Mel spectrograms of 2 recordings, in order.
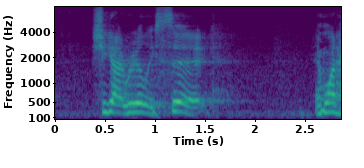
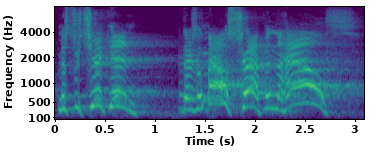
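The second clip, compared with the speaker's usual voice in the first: high, loud, frantic squeal of a terrified mouse; a high, loud, panicked cartoon mouse voice; 9 semitones higher, 5 dB louder than usual. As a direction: beg for help in a high, shrill panic. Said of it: "He was like".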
